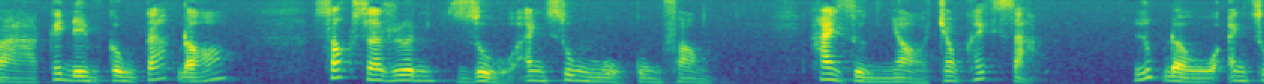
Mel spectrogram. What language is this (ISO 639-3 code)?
vie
